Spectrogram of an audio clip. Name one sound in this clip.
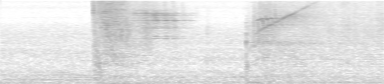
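A portal gun fires with a sharp electric zap.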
